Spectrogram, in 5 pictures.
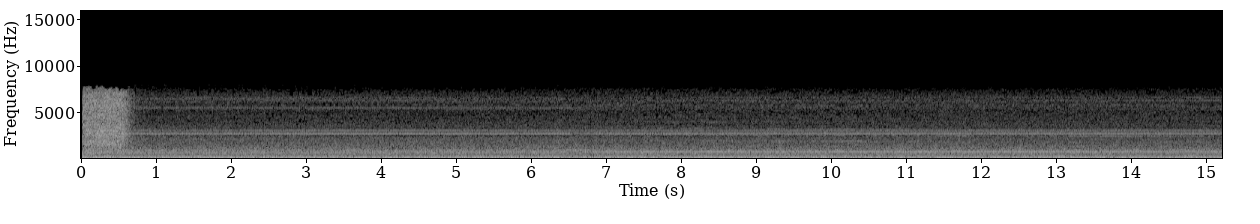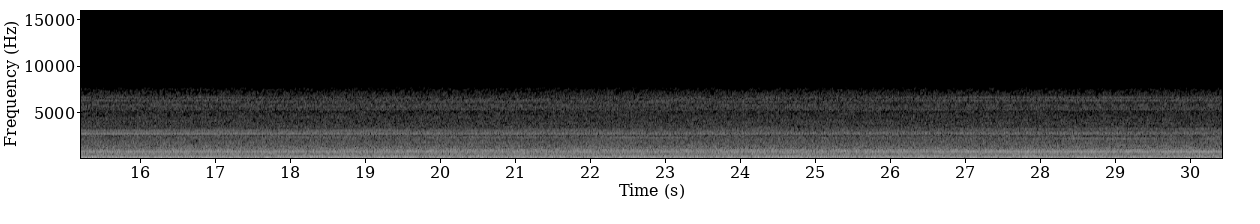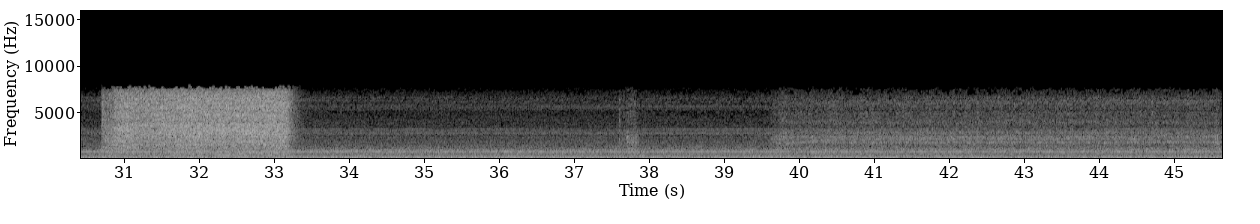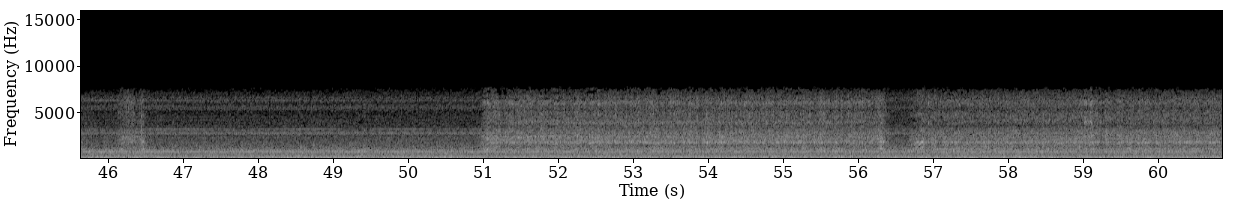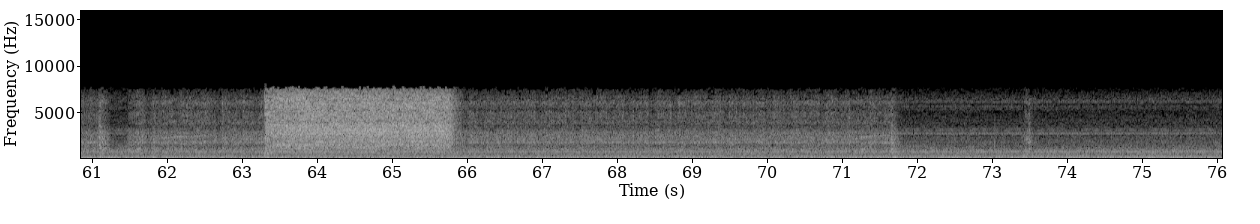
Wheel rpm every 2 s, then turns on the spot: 0, 0, 0, 0, 0, 0, 0, 0, 0, 0, 0, 0, 0, 0, 0, 0, 0, 0, 10, 20, 140, 160, 140, 30, 0, 70, 230, 230, 150, 210, 170, 200, 210, 210, 210, 190, 20, 20.
72-76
